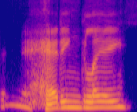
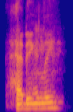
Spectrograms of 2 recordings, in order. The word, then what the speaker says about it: Headingley: September uh from The Heading glay heading glay did I say it right Mike headingley headingly I'm sorry I totally botched that uh for the heading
